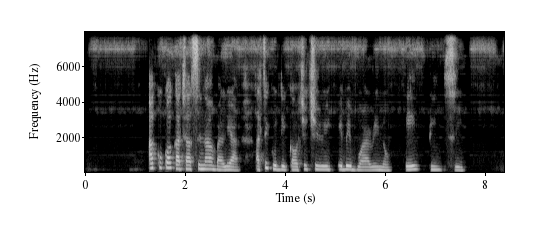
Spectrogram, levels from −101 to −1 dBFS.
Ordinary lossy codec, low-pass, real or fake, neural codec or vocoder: none; none; fake; codec, 16 kHz, 8 kbps, FunCodec, trained on LibriTTS, 25 frames a second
